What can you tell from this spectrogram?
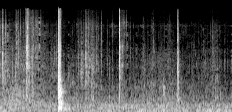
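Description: Car leaving the road onto the rough verge, heard from inside the cabin: steady road noise with a sharp bang about a second in and several smaller knocks and rattles.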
